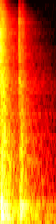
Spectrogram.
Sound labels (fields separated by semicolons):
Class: cupboard; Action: closing; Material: wooden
